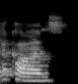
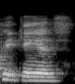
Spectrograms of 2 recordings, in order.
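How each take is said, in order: First: The first syllable does not sound like 'pee'. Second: The first syllable sounds like 'pee'. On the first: The speaker calls it right. "Yes, I said pecans" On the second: The speaker calls it wrong. "I don't pee in a can"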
